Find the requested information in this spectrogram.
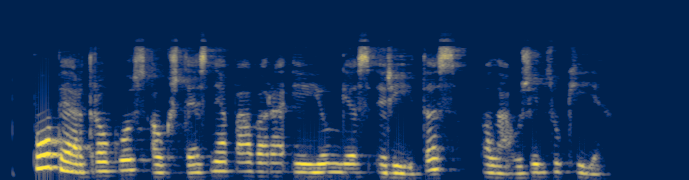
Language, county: Lithuanian, Marijampolė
